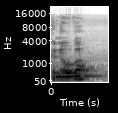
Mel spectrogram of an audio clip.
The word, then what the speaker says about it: Canova: So just by a quick way of introduction, we have Dan, am I pronouncing this right, Canova? – Yep.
